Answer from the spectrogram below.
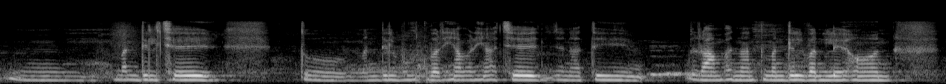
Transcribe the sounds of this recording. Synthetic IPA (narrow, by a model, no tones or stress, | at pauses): məɳɖɪlt͡ʃʰɛ | t̪oməɳɖɪlbəɦut̪bəɽ̤ijãbəɽ̤ijãt͡ʃʰɛd͡ʒənat̪ʰi | ɾaːmbʱəd̪aːnt̪eməɳɖɪlbənleɦən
